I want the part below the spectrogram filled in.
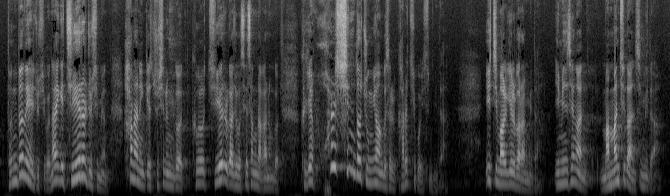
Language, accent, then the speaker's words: Korean; South Korea; now in United States; 우린 다 한국에서 온 사람이잖아요.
